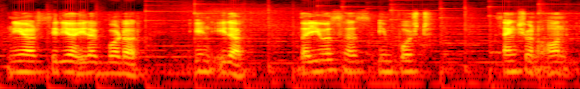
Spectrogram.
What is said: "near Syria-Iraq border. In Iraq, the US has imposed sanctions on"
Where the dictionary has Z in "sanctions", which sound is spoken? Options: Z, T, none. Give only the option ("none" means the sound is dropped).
none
